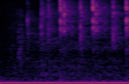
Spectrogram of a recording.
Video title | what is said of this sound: Goddess Lipsense Application #pinkmakeup #pinklips #goddess | if you hear that ball or clicking noise, it's actually a ball that is mixing up your color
